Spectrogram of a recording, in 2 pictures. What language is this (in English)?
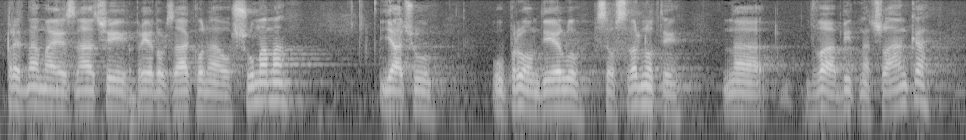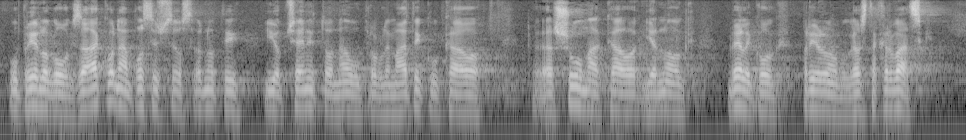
Croatian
